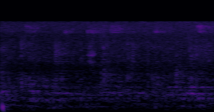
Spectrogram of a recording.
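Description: Quiet hall with faint, indistinct murmuring and a single sharp knock right at the start.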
